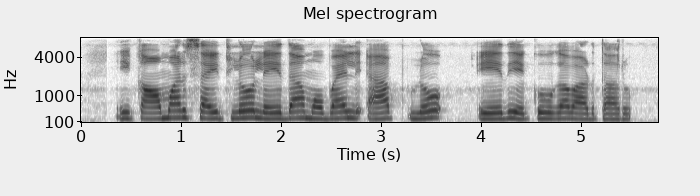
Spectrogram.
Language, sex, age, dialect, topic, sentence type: Telugu, male, 31-35, Southern, agriculture, question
